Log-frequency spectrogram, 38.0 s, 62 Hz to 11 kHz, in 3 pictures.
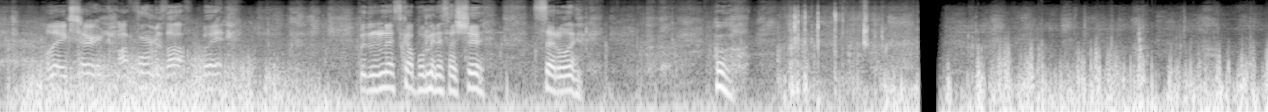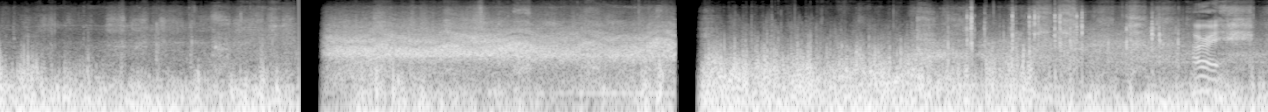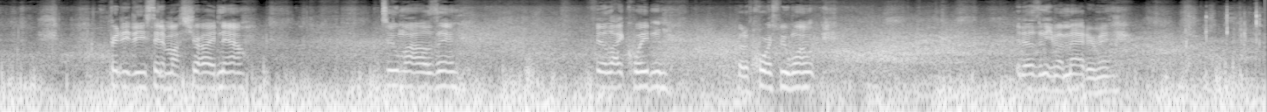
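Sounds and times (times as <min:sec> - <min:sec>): wind rumbling on microphone: 0:00.0 - 0:38.0.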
